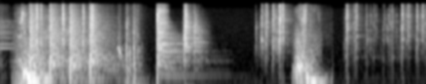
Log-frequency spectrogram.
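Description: Fighting-game style hit sound effects: a rapid string of punch and kick impacts, several of them heavy and deep. There is a brief silence about two seconds in, then more hits.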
